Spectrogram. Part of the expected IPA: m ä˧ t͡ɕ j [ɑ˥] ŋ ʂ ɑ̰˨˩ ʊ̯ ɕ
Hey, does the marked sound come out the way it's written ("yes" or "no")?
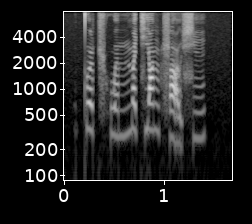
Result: no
